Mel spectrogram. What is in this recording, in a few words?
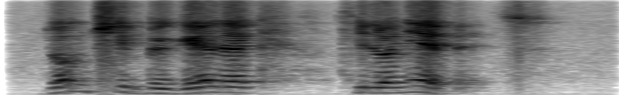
bygelek, Kurpie; slownik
